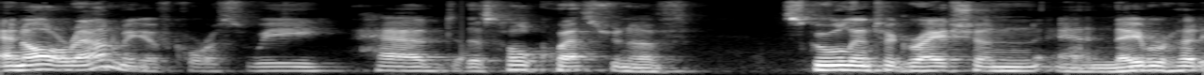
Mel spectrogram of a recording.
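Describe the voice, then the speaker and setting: At a moderate pace, a man with an American accent talks in a medium pitch and a normal speaking voice. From US South, Augusta, Georgia. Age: 50s. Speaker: religious organization leader. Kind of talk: interview.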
